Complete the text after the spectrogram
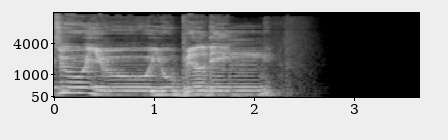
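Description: A man speaks cheerfully, close up.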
